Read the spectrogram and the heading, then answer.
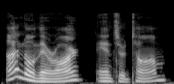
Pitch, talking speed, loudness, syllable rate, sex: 175 Hz, 205 wpm, -16 LUFS, 6.5 syllables/s, male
